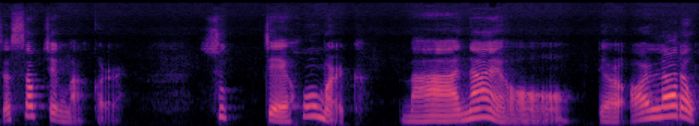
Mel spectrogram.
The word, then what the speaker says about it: 많아요: Notice that I pronounce this 마, 나, 요 because a 흐 does not, final 흐 does not pronounce, and bottom 느 spills over right here for the pronunciation. So I'm going to pronounce it as 마 without anything, and then 나요, 많아요.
